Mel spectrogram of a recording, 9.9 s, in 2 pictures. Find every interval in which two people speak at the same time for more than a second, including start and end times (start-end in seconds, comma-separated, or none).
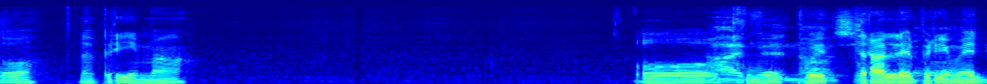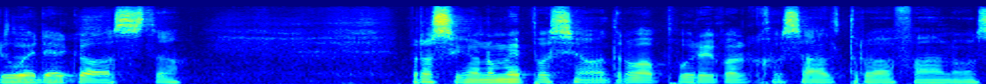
3.5-5.5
